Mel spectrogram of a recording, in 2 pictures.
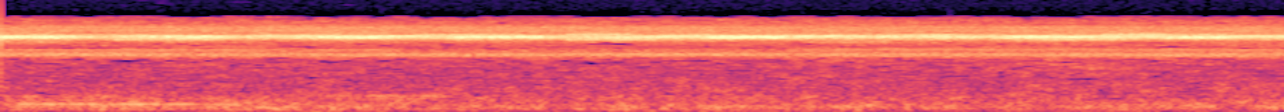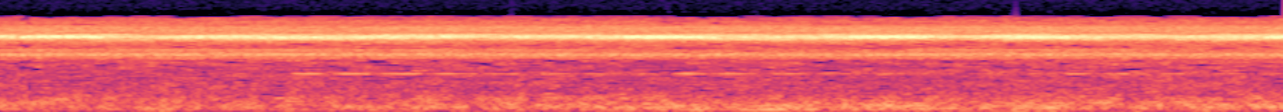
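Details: Relaxing nature sound of crickets, an unbroken shrill trilling chorus holding a constant high pitch, with a softer lower tone briefly heard midway.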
